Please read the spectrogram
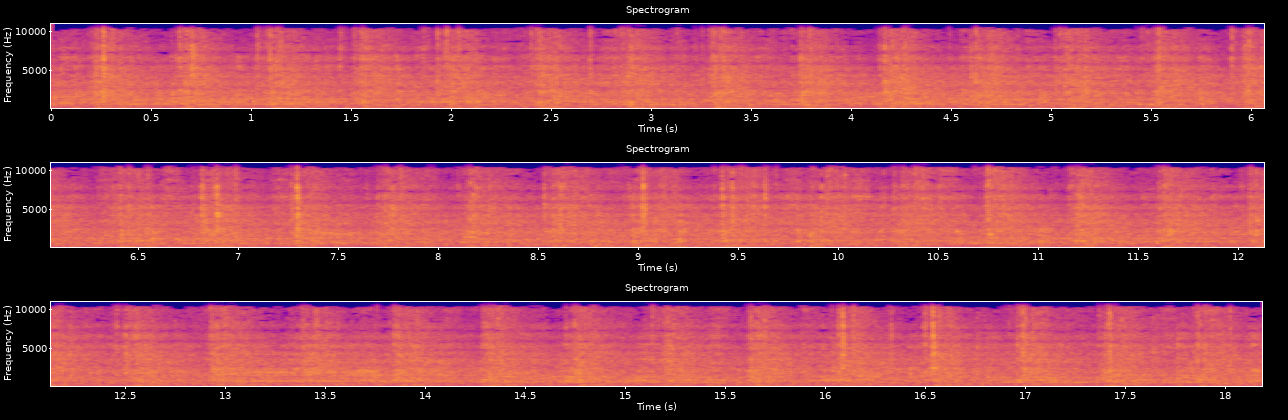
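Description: Football supporters chanting in unison to a steady drum beat.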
